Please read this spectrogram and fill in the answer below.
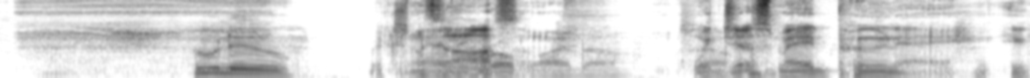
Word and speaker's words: Pune: like Portland or something it's p-u-n-e how do you pronounce that in India Pune India it is probably Pune I would say so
